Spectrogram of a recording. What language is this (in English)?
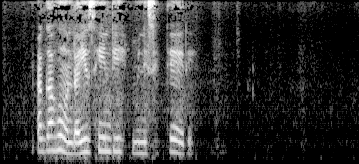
Kinyarwanda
